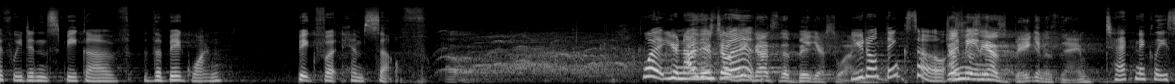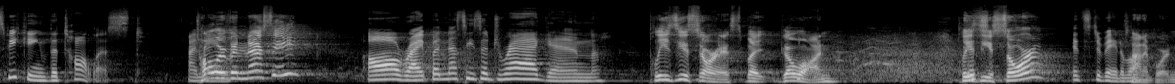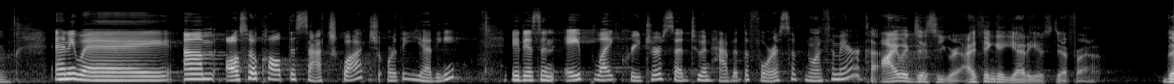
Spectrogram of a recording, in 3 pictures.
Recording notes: This week’s episode is the LIVE show from Cincinnati, OH!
